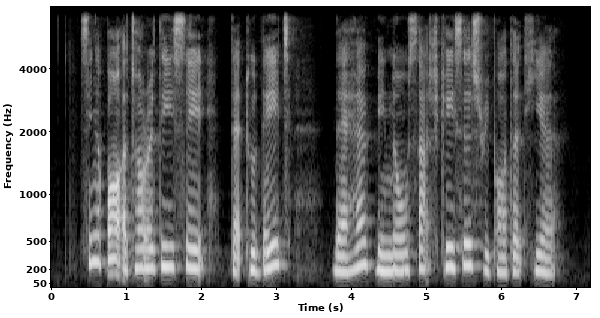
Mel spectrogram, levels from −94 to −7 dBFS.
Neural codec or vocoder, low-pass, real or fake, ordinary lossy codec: codec, 16 kHz, 4 kbps, FreqCodec, larger model; 7.2 kHz; fake; none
